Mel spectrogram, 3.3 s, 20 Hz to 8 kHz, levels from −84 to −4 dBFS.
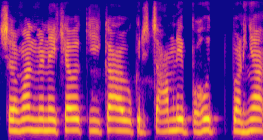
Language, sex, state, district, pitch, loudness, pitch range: Bhojpuri, male, Uttar Pradesh, Deoria, 230 Hz, -14 LUFS, 225-235 Hz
